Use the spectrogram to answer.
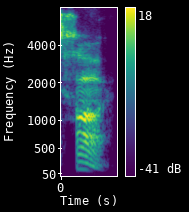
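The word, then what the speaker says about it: הַר: har meaning mountain so notice that har starts with a consonant hey that is h and it is followed by the vowel pathak that is ah as in and it ends in another consonant that is mountain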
